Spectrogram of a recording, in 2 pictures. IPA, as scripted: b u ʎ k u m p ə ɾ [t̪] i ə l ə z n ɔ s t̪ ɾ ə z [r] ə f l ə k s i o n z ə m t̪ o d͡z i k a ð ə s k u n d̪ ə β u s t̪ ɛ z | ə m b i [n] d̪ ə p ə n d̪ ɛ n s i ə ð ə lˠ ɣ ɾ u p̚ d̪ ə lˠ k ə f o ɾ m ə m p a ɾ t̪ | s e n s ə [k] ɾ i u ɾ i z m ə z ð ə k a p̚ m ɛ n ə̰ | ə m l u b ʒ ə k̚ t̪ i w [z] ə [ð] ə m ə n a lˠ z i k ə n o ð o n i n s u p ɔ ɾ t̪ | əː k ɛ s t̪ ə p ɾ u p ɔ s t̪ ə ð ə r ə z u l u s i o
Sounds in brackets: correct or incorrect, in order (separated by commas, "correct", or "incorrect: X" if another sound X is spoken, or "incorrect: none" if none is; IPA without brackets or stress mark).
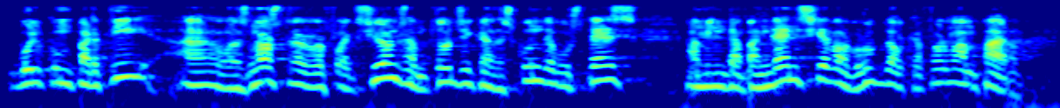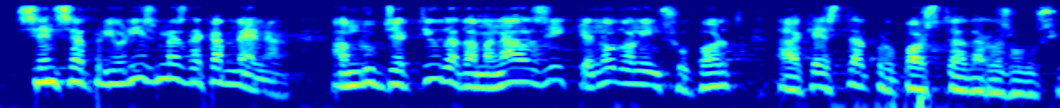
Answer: correct, correct, correct, incorrect: p, incorrect: ð, correct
